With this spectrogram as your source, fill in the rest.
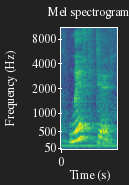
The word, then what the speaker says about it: lifted: did you got it it's lift it you're adding an extra syllable lifted lifted lift lifted lifted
